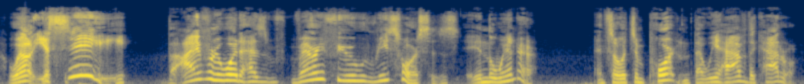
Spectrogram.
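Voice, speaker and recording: Here is a female-sounding put-on character voice at a fairly high pitch. It moves at a moderate pace with very wide pitch swings. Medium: actual play. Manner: rambling, keeps pausing with 'you see'.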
